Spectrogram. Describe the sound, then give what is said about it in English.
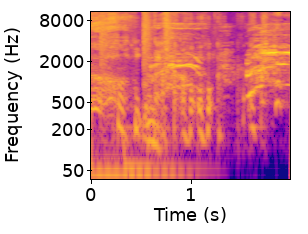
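A person's voice makes a loud, raspy imitation of an animal call, a harsh cross between a bark and a screeching caribou cry, in a few strained, wavering bursts. “Is it makes noises halfway between a bark and a caribou scream.”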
